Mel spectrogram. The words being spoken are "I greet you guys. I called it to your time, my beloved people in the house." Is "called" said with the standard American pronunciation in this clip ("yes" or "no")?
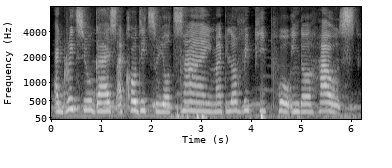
no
